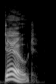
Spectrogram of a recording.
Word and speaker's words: doubt: This is when, for instance, the silent letter B is added to words like debt and doubt because it shows they came from the Latin words debitum and dubitare, even though they were never pronounced that way in English.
